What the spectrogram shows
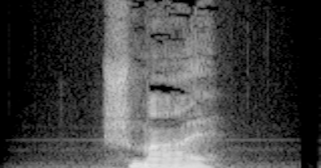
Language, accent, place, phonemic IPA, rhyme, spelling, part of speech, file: German, Germany, Berlin, /ʃmaːl/, -aːl, schmal, adjective, De-schmal.ogg
- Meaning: 1. narrow, slender (not wide, comparatively long), small 2. meagre, scarce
